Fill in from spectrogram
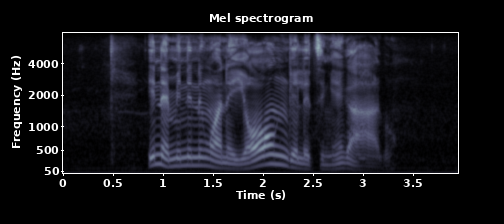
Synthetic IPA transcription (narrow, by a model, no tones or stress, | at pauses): inemininiŋwanɛjɔŋkʼɛle̥d͡z̥ʱiŋɛk̬a̰ːk̬ɔ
